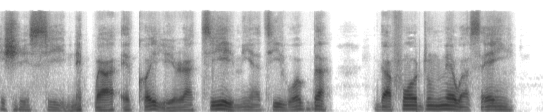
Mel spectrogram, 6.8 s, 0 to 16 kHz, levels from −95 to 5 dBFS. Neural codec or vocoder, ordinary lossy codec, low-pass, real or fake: codec, 16 kHz in and 24 kHz out, 0.8 kbps, FocalCodec, streaming, 65536 codes; MP3, 64 kbps; 10.8 kHz; fake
